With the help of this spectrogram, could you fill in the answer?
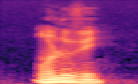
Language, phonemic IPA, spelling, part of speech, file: French, /ɑ̃l.ve/, enlever, verb, Fr-enlever.ogg
- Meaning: 1. to remove, take off, take away, clear 2. to take off, remove (clothes) 3. to kidnap, abduct 4. to win, capture, carry off 5. to come out, wash off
